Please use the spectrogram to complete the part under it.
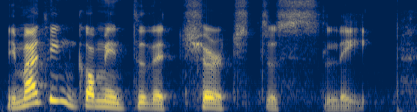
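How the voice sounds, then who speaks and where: A man's voice: mid-range voice, wildly swooping pitch, a little slow, a bit bright, no room sound. A man doing casual livestream game commentary, muttering his running thoughts to himself as he plays. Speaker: game streamer.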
